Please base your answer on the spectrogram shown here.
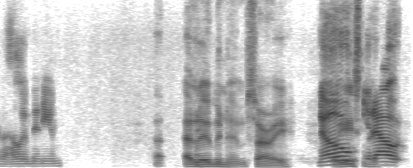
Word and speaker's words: aluminium: everybody's always like mother there's no I there I go uh actually there is it's just we drop the I like we got the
